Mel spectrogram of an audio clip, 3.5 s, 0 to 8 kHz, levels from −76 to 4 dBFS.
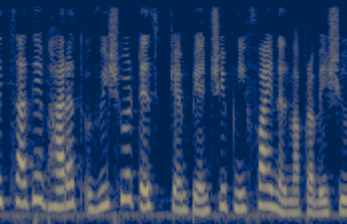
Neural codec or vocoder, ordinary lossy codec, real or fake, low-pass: none; none; real; 7.2 kHz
